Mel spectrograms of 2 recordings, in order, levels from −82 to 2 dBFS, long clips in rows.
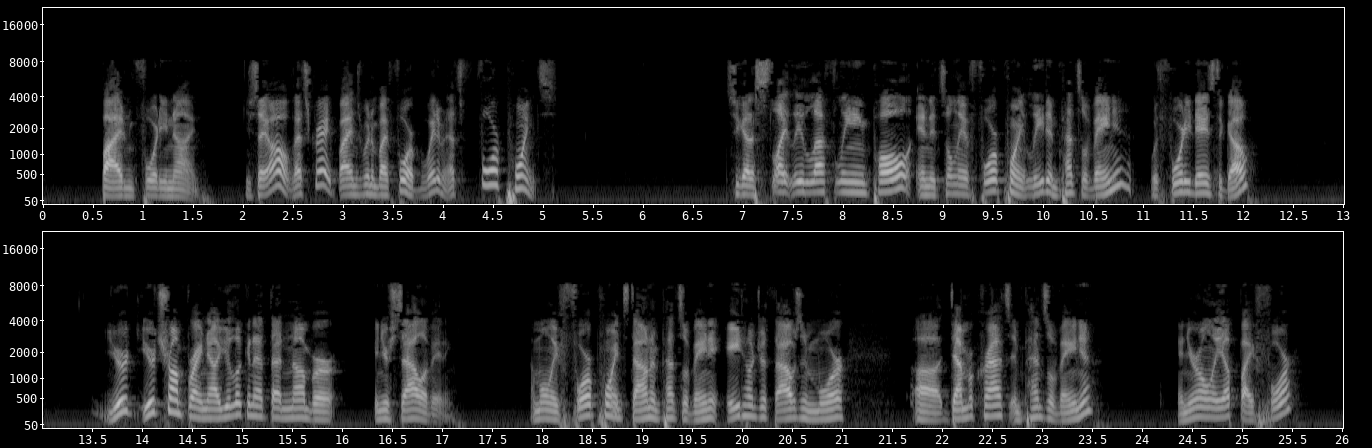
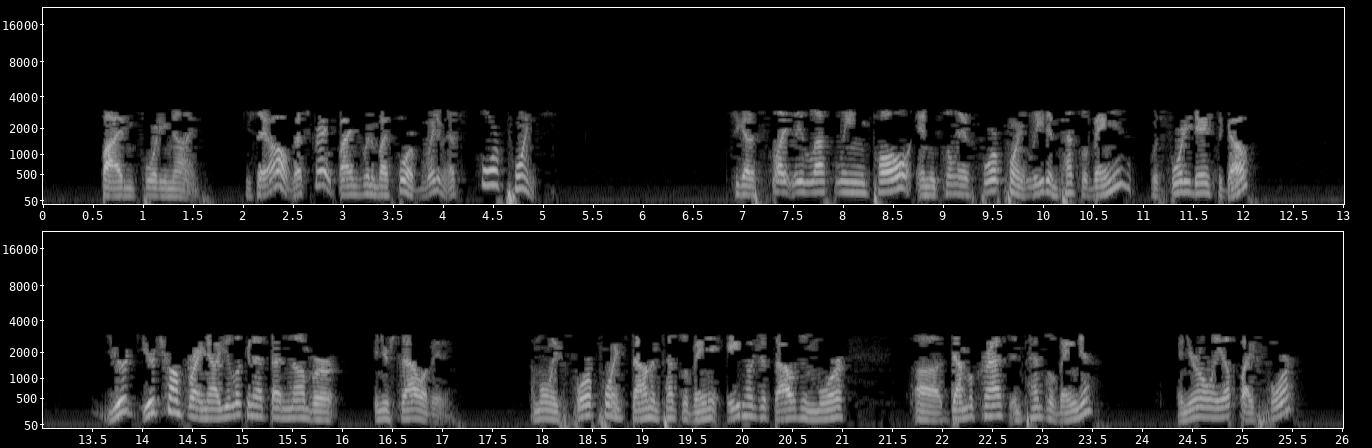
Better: first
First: garbled, watery; slightly; nothing above 8 kHz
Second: garbled, watery; badly; nothing above 3 kHz

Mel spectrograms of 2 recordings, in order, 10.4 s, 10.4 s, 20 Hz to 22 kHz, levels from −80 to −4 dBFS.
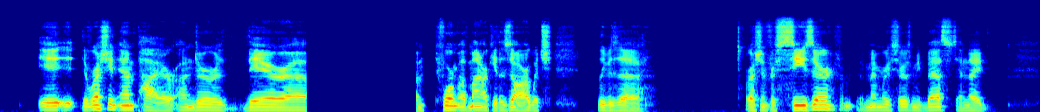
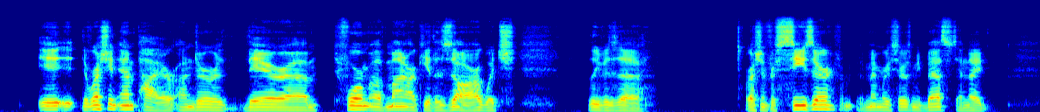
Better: second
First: audio freezing; at 3 s for 1 s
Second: none

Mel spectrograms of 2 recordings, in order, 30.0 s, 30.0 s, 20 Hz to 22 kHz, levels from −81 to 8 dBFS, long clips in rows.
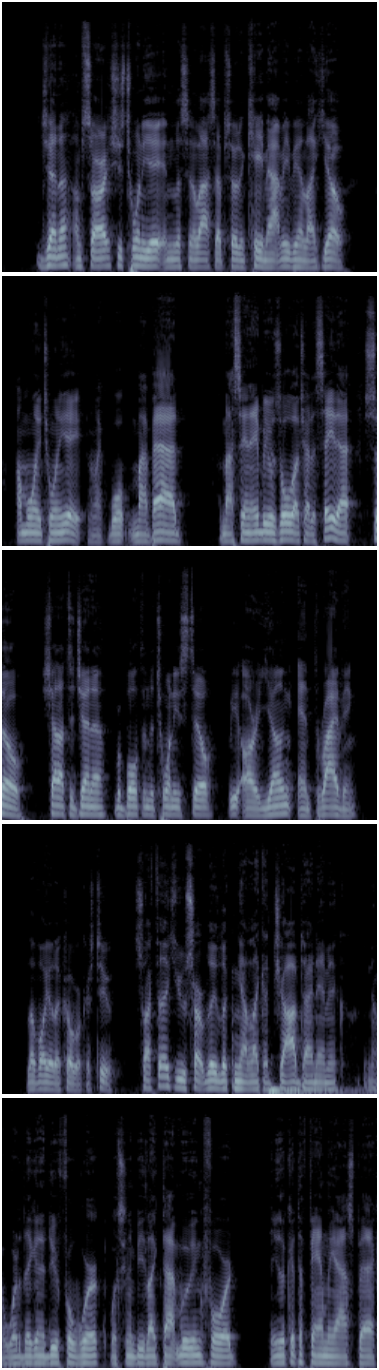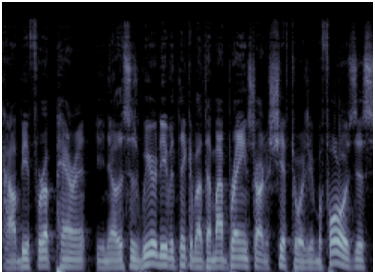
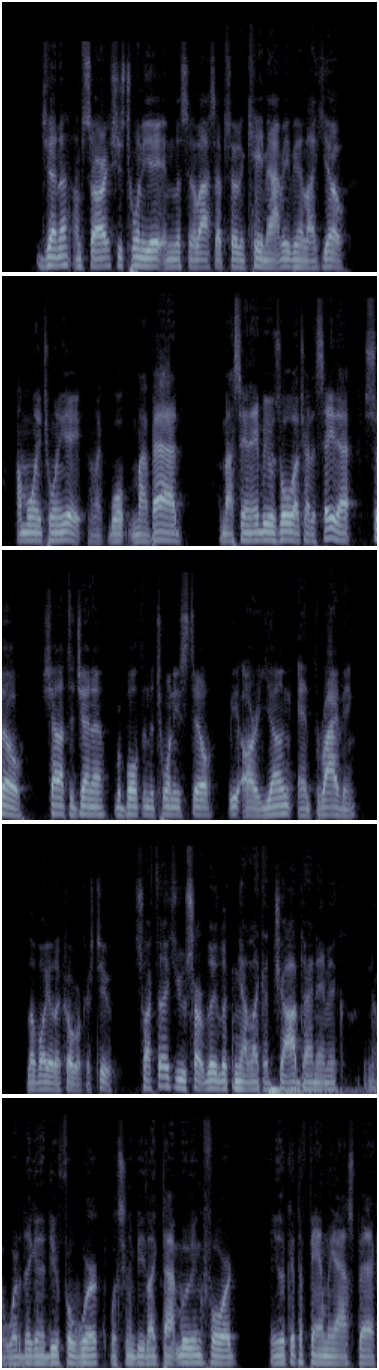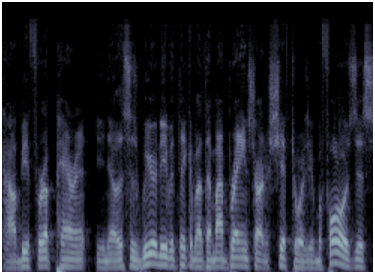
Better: first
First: none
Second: garbled, watery; slightly; nothing above 17 kHz

